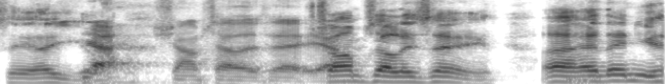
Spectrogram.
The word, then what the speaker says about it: Champs-Élysées: Champs-Élysées. There you go. Yeah, Champs-Élysées.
